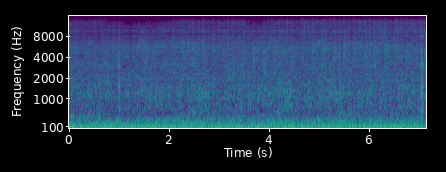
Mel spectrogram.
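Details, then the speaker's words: 1964 Chevrolet Chevelle Malibu SS convertible, 283 V8 two-barrel, factory four-speed, just revived (fuel pump doubtful, no brakes), driven through the yard: deep, even V8 rumble holding steady while rolling, no knocks or misses; normal healthy running. "I'll drive it again this thing does just sound incredible"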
